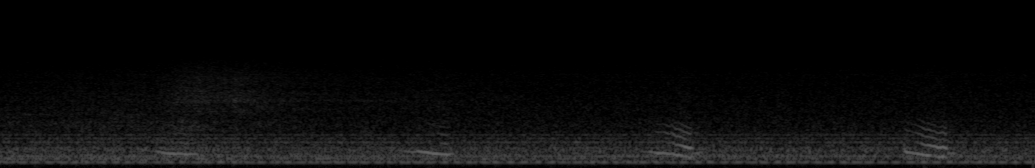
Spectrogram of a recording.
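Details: Sleeping cat snoring with soft 'puu-puu' sounds: short, nasal, whistly squeaks that slide downward, one with each breath, roughly every two and a half seconds over a steady low indoor hum.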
